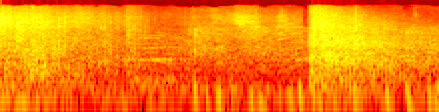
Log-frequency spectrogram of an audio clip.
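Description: Battle gunfire from black-powder muskets: a dense run of shots over a low rumble. It thins out for about a second, then a fresh loud burst of firing breaks in about one and a half seconds in.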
